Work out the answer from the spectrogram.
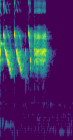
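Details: European goldfinch singing indoors: a short burst of bright, twittering notes with quick downward slurs, followed by a buzzy sustained phrase, then quiet with faint low room hum.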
